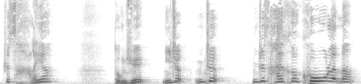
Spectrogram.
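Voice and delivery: high-pitched, startled stammer; 吓了一跳. A narrator's reading. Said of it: "乡长一看吓了一跳". (吃惊地高声追问)

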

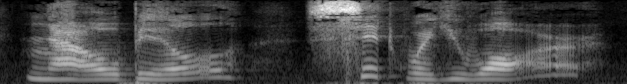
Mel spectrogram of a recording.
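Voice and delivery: lightly voiced menacing blind beggar; measured, cold command, slowing at the end; cruel, cold voice. A narrator's reading. Blind beggar orders the sick captain to stay put, coldly. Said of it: "a voice so cruel and cold and ugly".

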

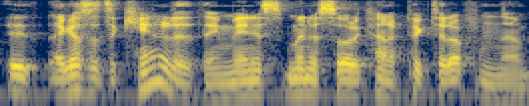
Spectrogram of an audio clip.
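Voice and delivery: ordinary talk

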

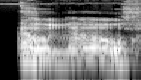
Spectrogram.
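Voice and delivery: flat, unbothered oh no; deadpan. Acted. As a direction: say it without any alarm. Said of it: "no change in facial expression".

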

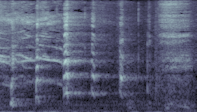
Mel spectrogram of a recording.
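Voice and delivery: long, extremely high squealing laugh; helpless laughter. Real, not acted. Cracking up at haircut picture.

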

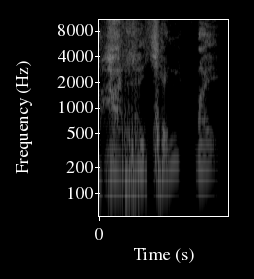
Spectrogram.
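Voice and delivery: slow, soft plea for help; a hint of a desperate mother, drawn out and soft; pleading mother. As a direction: beg the Lord slowly and quietly. Desperate mother begs Jesus.

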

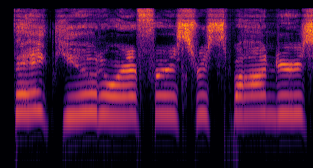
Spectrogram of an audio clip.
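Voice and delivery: high, slow, sugary mock cheer; mock cheerful neighbour. Comic mocking lockdown neighbours in a high sugary voice. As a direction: squeak it out like a sappy neighbour.

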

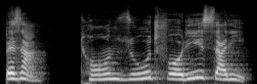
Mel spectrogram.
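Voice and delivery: loud, punched staccato orders; overbearing police command; bullying interrogator. Acted. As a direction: demand he talk instantly. Inspector orders him to talk.

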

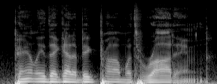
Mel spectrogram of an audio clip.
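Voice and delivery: ordinary talk, nothing marked

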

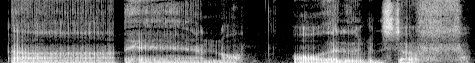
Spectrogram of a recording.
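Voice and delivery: drowsy, fading sign-off; sleepy mumbled goodbye; nodding off. Real, not acted. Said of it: "I'm falling asleep".

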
